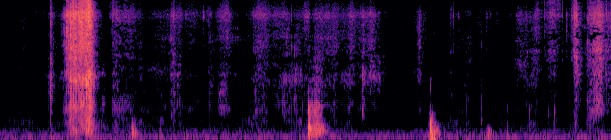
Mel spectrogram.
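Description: Hook-and-loop strap of a wrist blood-pressure monitor's cuff ripped open once, loudly, about half a second in. Rustling of the cuff and two soft knocks follow as it is handled and put on.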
